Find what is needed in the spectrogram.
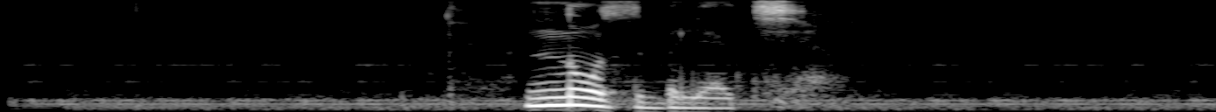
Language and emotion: Russian, angry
